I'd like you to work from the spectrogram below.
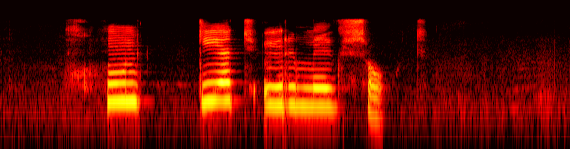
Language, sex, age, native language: Icelandic, female, 6, Icelandic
